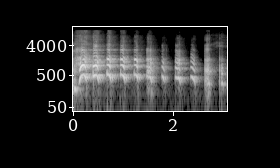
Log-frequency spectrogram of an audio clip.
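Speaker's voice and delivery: very high laughter, trailing off; drinking laugh. Shown as a demonstration. Drinking it up while laughing, high fading laughter. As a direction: burst high, then let it fade. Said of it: "drink it up while laughing".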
